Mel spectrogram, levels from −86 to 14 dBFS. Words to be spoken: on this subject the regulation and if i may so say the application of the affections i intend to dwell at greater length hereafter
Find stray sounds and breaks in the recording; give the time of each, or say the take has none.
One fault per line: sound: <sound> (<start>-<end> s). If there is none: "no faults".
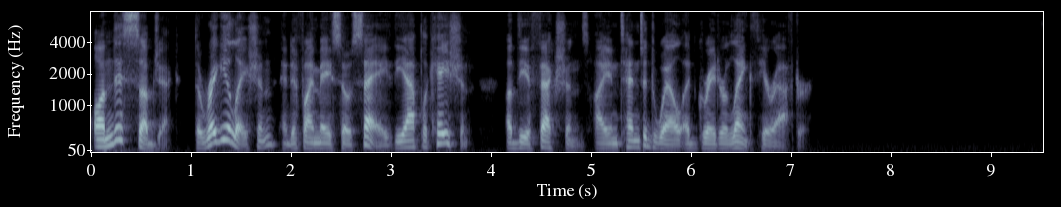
no faults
